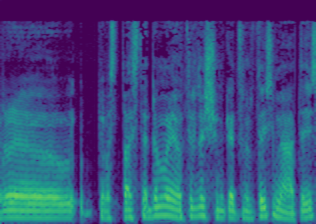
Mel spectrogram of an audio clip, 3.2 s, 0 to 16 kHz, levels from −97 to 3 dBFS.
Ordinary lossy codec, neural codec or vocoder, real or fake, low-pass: MP3, 48 kbps; codec, 32 kHz, 1.9 kbps, SNAC; fake; 14.4 kHz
